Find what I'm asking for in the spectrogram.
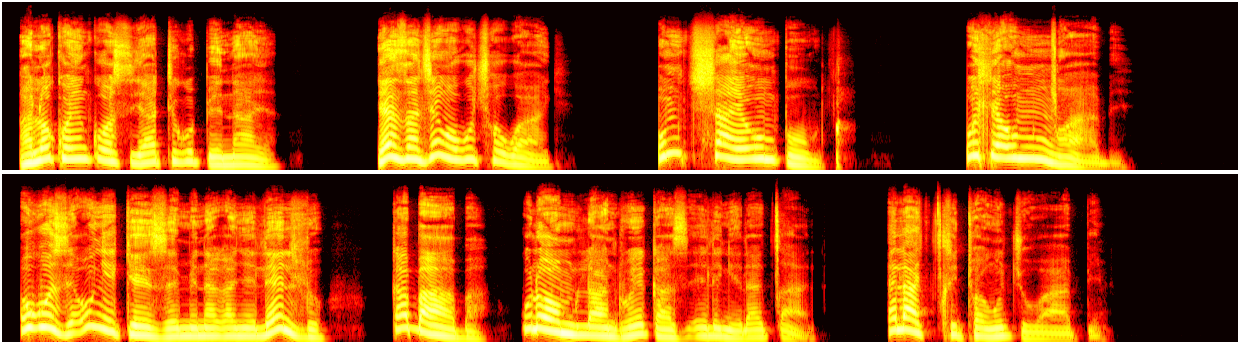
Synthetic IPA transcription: ŋalɔkʰɔiŋkʼosijatʰiɣub̥ʱɛnaja | jɛnd͡zʱand͡ʒʱɛŋoɣut͡ʃʰʼɔɣwaːkʰɛ̥ | um̩t͡ʃʼajɛum̩b̥ʱuːǃɔ̥ | uɬɛum̩ŋ͡ǀʱwa̰ːβɛ | uɣuzɛuŋiɡ̥ʱɛzɛminaɣaɲɛlɛnd͡ɮʱu | ɣaβaβa | ɣulowm̩landʱuwɛɡ̥ʱazieliŋɛlaǀa̰la | ɛlaǀʰitʰwaŋud̥ʒ̥ʱɔwaːb̥ʱi

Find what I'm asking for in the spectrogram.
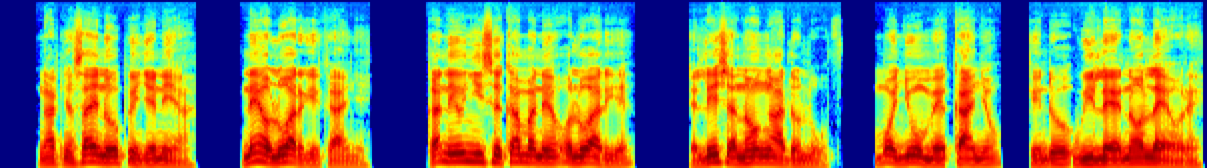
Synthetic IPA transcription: ŋatɲas̬ajenopeɲd͡ʒenɪja̰ | nɛɔlwaɾɡɪkaɲɛ | kanɛoɲis̬ekamanɛɔ̰lwaɾjɛ | elɪʃanɔŋadɔlʊt̪̚ | mɔɲʊmɛkaɲɔkendowilɛnɔlɛɔɾɛ

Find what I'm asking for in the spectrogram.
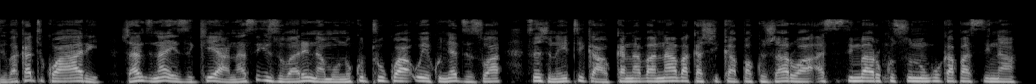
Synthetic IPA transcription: ʋakatikwaːɾi | ʐ̥anzinaɦe̞zekʰianasiːzuʋaɾin̤amono̞kutʰukwaʔuje̞kuɲad͡ziswase̞ʐino̞itikakanaʋanaʋakaʂikapakuʐarwaasi̥simaɾokusunuŋɡukapasiːna

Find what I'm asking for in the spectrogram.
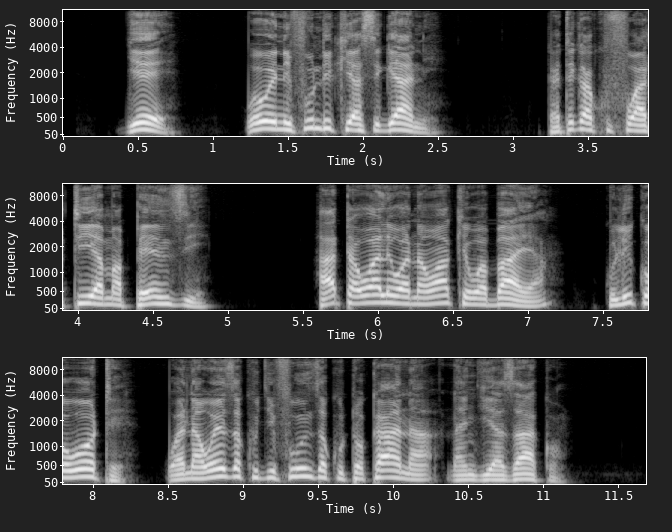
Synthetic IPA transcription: ʄɛ | wɛwɛnifundikiasiɠanḭ | katikakufuatiamapɛnzi | hatawalɛwanawakɛwaɓaja | kulikɔwɔtɛ̰ | wanawɛzakuʄifunzakutɔkananand͡ʒiazakɔ̰

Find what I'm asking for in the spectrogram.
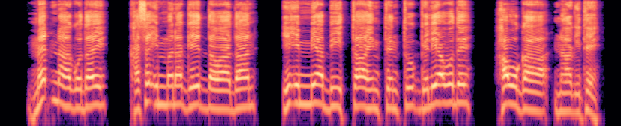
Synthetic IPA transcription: mɛɗnaːɡɔd̪ɐj | kɐsɛɪmːɐnɐɡe̞ːd̪ːɐwaːd̪ɐn | ɪɪmːɪjaːbiːt̪ːaːhɪnt̪ːɛnt̪ːʊɡɛlɪjaːwɔd̪ɛ | hɐwɔɡaːnaːɡɪt̪ɛ

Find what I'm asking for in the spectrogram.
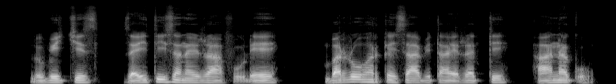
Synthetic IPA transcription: lʊbɪt͡ʃːɪs | zɐjɪt̪iːs̬ɐnɐɪrːaːfṵːᶑe̞ː | bɐrːoːhɐɾkɐɪsaːbɪt̪aːɪrːɐt̪ːɪ | haːnɐkʼʊ̰

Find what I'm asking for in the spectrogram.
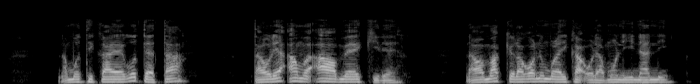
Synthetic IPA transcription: nʔa̰motikaɛɣotɛta | taoɾeaʔamwɛ̰ʔaɔmɛkiɾɛ | nʔa̰ɔmakeoɾaɣwɔnemoɾaika̰ʔoɾeamoniːnani

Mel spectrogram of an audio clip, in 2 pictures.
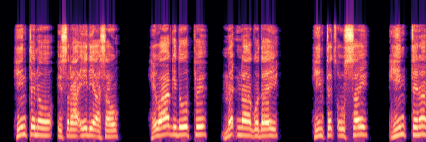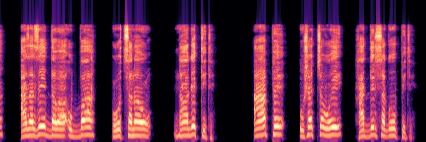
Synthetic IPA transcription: hɪnt̪ːɛnɐwɪsɾaːʔeːlɪjɐːsɐw | hɛwaːɡɪd̪o̞ːpːɛ | mɛɗɪnaːɡɔd̪ɐj | hɪnt̪ːɛt͡sʼo̞ːsːɐj | hɪnt̪ːɛnɐ | ɐzɐze̞ːd̪ːɐwaːʔʊbːaː | o̞ːt͡sːɐnɐw | naːɡɛt̪ːɪt̪ɛ̥ | ʔaːpːɛ | ʊʃɐt͡ʃːɐwɔj | hɐd̪ːɪɾsɐɡoːpːɪt̪ɛ̥

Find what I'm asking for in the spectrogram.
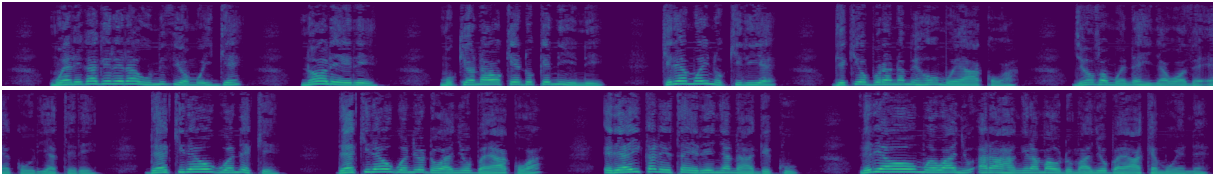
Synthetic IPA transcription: mwɛɾeɣaɣeɾeɾaumiðiɔmoiɡe | nɔɾeːɾe | mokeɔnaɣɔkeːdokeniːne | keɾeamwainokiɾiɛ | ɡekeoboɾanameɦomojakoa | d͡ʒɛhɔvamwɛnɛhiɲawɔðɛʔɛːkoːɾiateɾe | dɛkiɾɛoɣwɔneke | dɛkiɾɛoɣwɔneondowaɲobajakoa | eɾeaikaɾetɛeɾeɲanaːɡeku | ɾeɾeaɔomwɛwaɲuʔaɾaɦaŋeɾamaodomaɲobajakɛmwɛnɛ

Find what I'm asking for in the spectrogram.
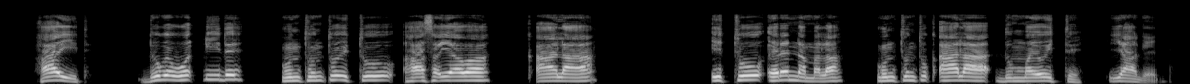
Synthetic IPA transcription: haːjiːt̪ɛ̥ | d̪ʊɡɛwɔɗːiːd̪ɛ | ʊnt̪ːʊnt̪ːʊɪt̪ːuːhaːsɐjɪjaːwaː | kʼaːlaː | ɪt̪ːuːʔɛɾɛnːɐmɐlɐ | ʊnt̪ːʊnt̪ːʊkʼaːlaːd̪ʊmːɐjɔjɪt̪ːɛ | jaːɡḛːd̪ːɐ

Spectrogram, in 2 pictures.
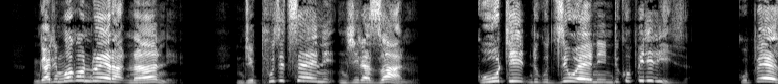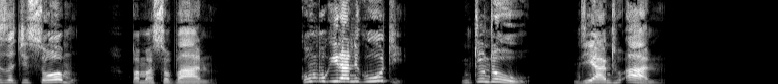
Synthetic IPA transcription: ŋɡatimwakɔndwɛɾananɛ̰ | ndipʰuzit͡sʰɛnind͡ʒiɾazaːnu | kutindikud͡ziwɛnindikupiɾiɾḭza | kupɛzat͡ʃisɔmɔ | pamasɔpaːnu | kumbukiɾanik̬uti | m̩tunduːwṵ | ndiantʰuʔaːnu

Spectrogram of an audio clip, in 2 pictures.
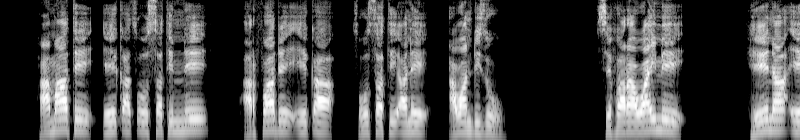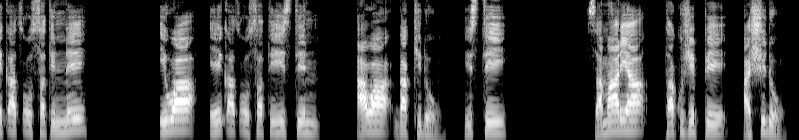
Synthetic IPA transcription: hɐmaːt̪ɛeːkʼɐt͡sʼo̞ːsːɐt̪ɪnːɛ | ɐ̰ɾfaːd̪ɛeːkʼɐ | t͡sʼo̞ːsːɐt̪ɪɐnɛ | ɐwɐnd̪ɪzoː | sɛfɐɾɐwɐjmɛ | heːnɐeːkʼɐt͡sʼo̞ːsːɐt̪ɪnːɛ | ɪwaː | e̞ːkʼɐt͡sʼo̞ːsːɐt̪ɪhɪst̪ːiːn | ɐwaːɡɐkːɪd̪o̰ː | ɪst̪ːɪ | sɐmaːɾɪja | t̪ɐkʊʃ̬ɛpːɛ | ɐʃːɪd̪o̰

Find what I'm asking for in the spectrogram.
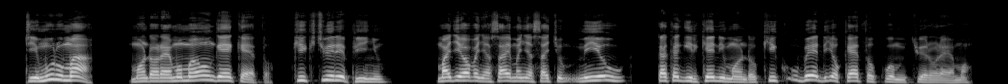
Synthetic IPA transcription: timuɾuma | mɔndɔɾɛmɔmaoŋɡekɛt̪ɔ̰ | kikt͡ʃweɾepiɲu | mad͡ʒɛhɔvaɲasajemaɲasat͡ʃomɪjou | kakaɡiɾkenimɔndɔkikubedd͡ʒɔkɛt̪ɔkwomt͡ʃweɾoɾɛ̰mɔ

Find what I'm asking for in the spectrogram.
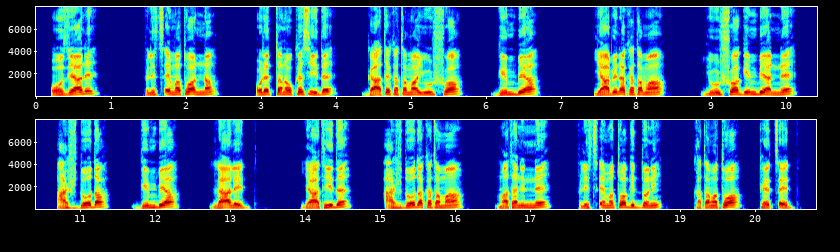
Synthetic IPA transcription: ʔoːzɪjaːnɛ | fɪlɪst̪ʼeːmɐt̪ʊwaːnːɐ | ɔlɛt̪ːɐnɐwkɛs̬iːd̪ɛ | ɡaːt̪ɛkɐt̪ɐmaːjuːʃːʊwaː | ɡɪmbɪjaː | jaːbɪnɐkɐt̪̬ɐmaː | juːʃːʊwaːɡɪmbɪjaːnːɛ | ʔɐʃ̬d̪o̞ːd̪ɐ | ɡɪmbɪjaː | laːle̞ːd̪ɐ | jaːt̪iːd̪ɛ | ʔɐ̰ʃ̬d̪o̞ːd̪ɐkɐt̪ɐmaː | mɐt̪ɐnɪnːɛ | fɪlɪst̪ʼeːmɐt̪ʊwaːɡɪd̪ːɔn | kɐt̪ɐmɐt̪ʊwaː | ke̞ːt͡sʼːe̞ːd̪ɐ

